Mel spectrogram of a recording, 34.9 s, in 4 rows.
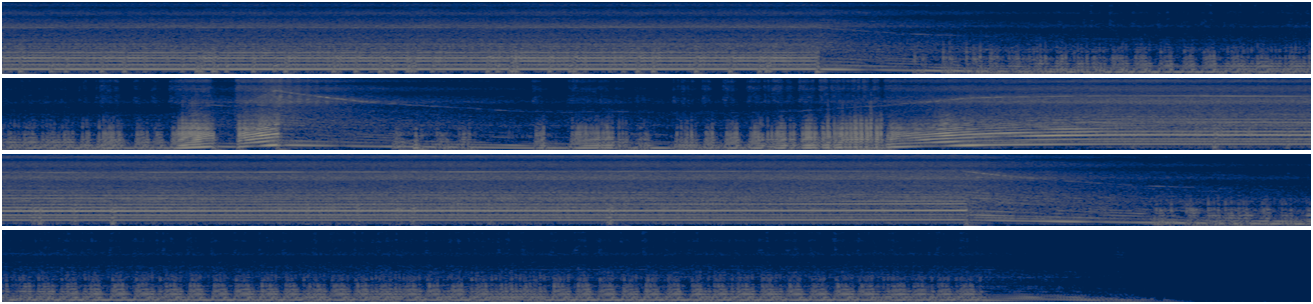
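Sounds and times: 
1990 Mazda RX7 engine idling and revving in neutral: 0:00.0 - 0:34.0.

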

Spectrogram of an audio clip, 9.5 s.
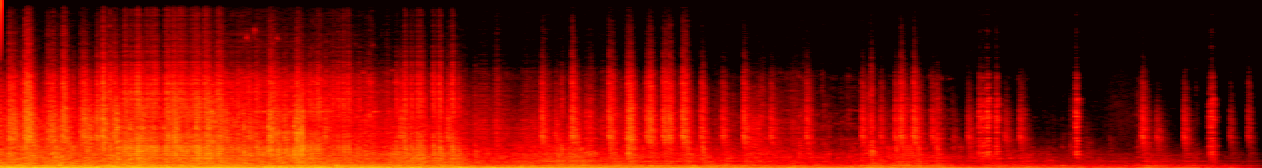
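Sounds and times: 
M16 halftrack driving onboard ramps with rear flatbed: 0:00.0 - 0:07.2.

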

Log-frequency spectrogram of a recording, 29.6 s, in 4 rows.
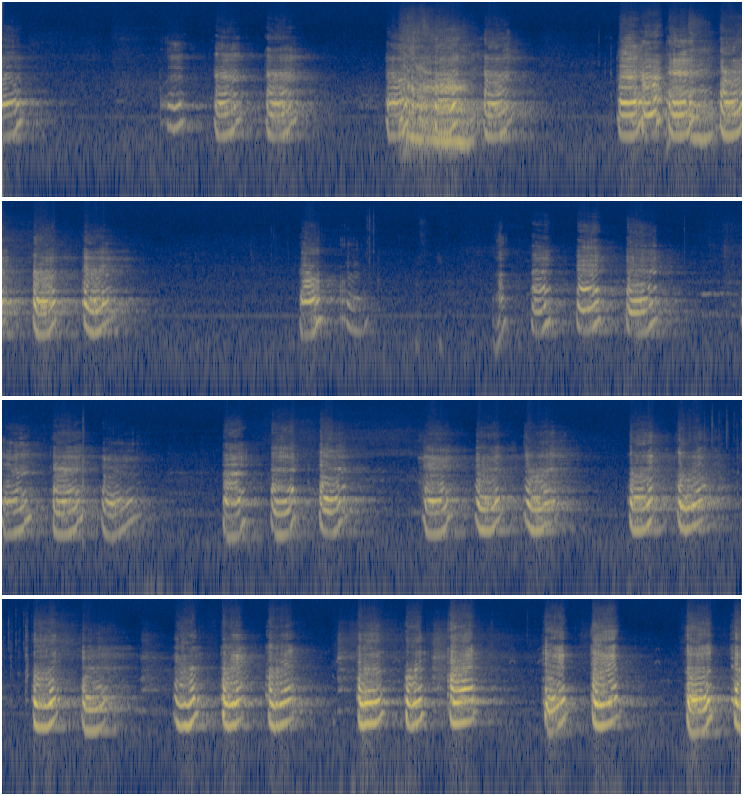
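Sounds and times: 
group of sea lions barking: 0:03.8 - 0:05.4, 0:06.2 - 0:08.9, 0:10.4 - 0:11.1, 0:12.3 - 0:16.4, 0:17.0 - 0:29.5.

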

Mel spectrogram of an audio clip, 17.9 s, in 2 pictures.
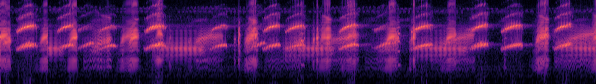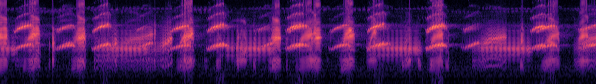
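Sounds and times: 
marsh frogs and tree frogs calling in Rwanda: 0:00.0 - 0:17.8.

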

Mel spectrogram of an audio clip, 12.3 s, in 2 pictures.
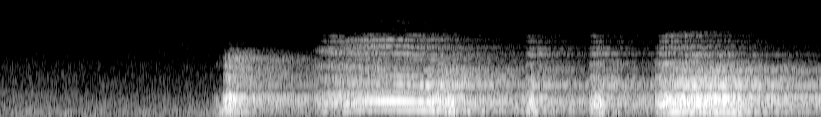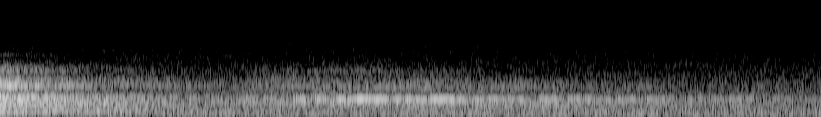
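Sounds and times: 
red deer roaring: 0:01.6 - 0:07.6.

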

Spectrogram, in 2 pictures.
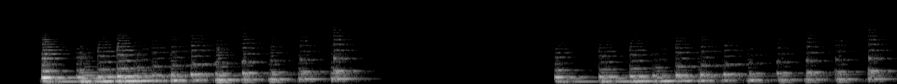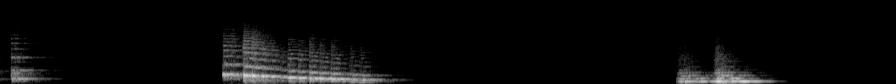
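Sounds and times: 
cartoon pizzicato: 0:00.4 - 0:03.7, 0:05.6 - 0:09.4, 0:11.2 - 0:12.8.

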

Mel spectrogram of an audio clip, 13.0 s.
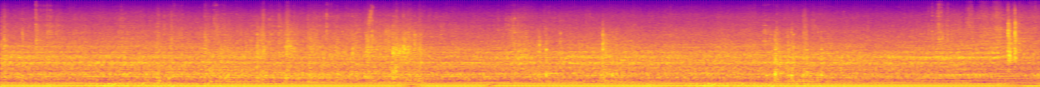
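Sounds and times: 
construction site ambience: 0:00.0 - 0:12.9.

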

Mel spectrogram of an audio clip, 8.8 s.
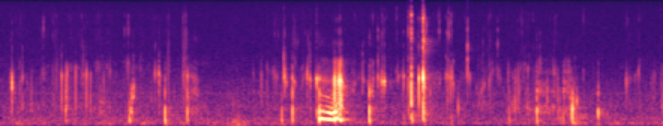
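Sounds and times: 
cat eating crunchy food: 0:00.0 - 0:08.8.

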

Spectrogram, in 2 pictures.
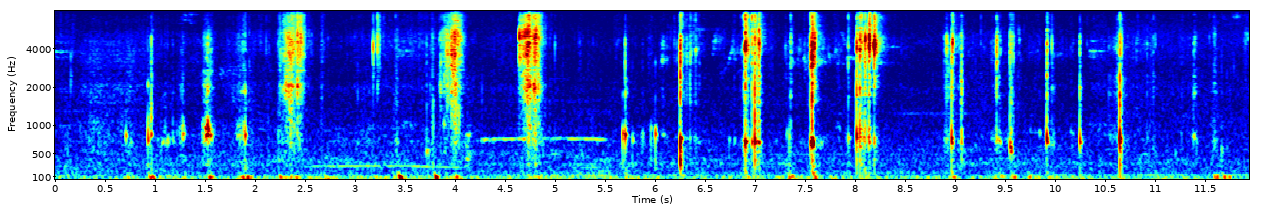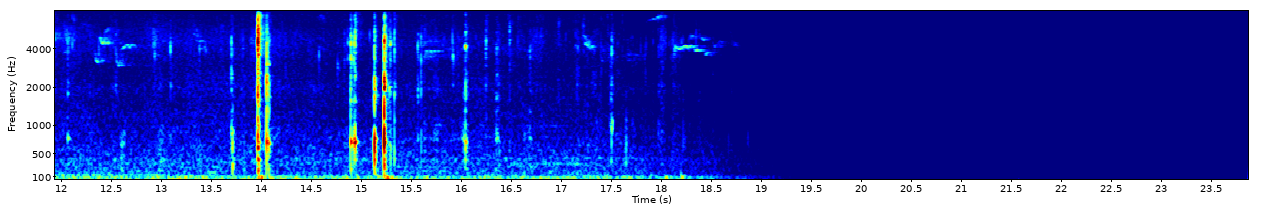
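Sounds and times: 
dog eating bones: 0:00.0 - 0:18.2.

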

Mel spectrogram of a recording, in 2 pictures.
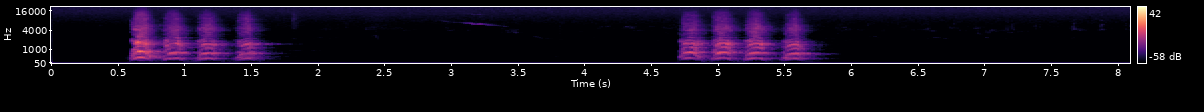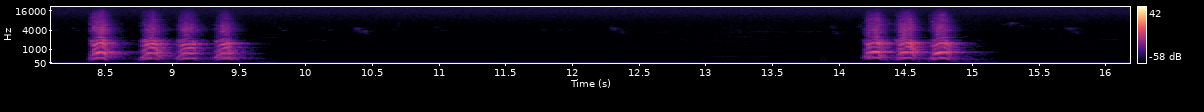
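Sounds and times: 
German Shepherd barking indoors: 0:00.6 - 0:01.7, 0:04.7 - 0:05.8, 0:08.4 - 0:09.7, 0:14.2 - 0:15.1.

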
